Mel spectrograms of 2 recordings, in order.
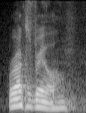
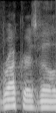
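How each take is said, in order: First: The name is said with a syllable dropped. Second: The name is said with all its syllables. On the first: This is how locals say it. "like the locals is, they take like a syllable out" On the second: This is not how locals say it. "It's not Ruckersville"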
